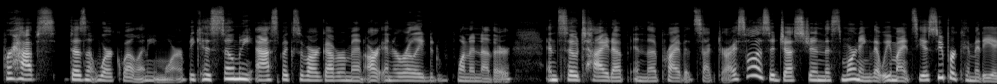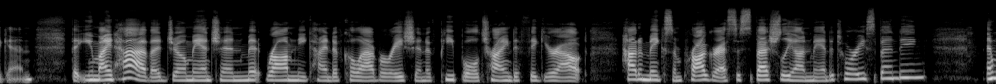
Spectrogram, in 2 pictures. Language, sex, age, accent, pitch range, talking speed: English, female, 30-49, American, 190-245 Hz, 200 wpm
